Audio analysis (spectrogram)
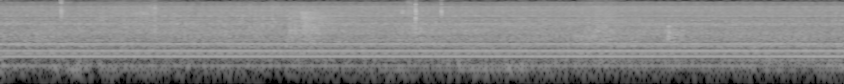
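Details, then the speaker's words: Maytag Bravos XL Steam top-load washer spinning up after draining, with lid lock engaged: steady low hum and clear motor whine holding pitch as the basket speeds up, smooth and even, no knocking or scraping; normal spin cycle. "mommy I think it's going faster yeah it's really fast spinning"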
